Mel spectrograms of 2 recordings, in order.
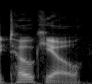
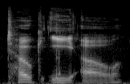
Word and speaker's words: Tokyo: i try you know i try and say tokyo not toke eo you know and yakuza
